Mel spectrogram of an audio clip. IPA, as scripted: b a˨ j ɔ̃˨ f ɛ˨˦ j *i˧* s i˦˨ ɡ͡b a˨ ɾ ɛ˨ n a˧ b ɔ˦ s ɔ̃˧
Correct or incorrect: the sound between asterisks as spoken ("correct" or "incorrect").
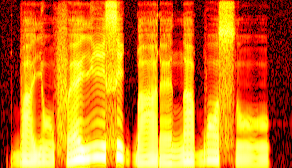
incorrect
